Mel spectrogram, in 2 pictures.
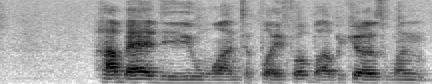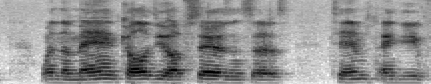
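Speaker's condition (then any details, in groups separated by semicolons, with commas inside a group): ALS; about 2 years since onset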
